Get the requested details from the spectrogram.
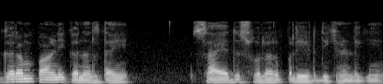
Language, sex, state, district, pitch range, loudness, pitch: Garhwali, male, Uttarakhand, Uttarkashi, 95-105 Hz, -17 LUFS, 100 Hz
